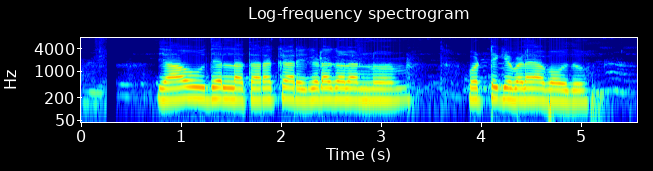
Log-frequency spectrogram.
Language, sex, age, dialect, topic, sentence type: Kannada, male, 18-24, Coastal/Dakshin, agriculture, question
